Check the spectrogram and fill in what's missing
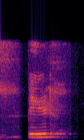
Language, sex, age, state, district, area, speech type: Hindi, female, 18-30, Madhya Pradesh, Narsinghpur, rural, read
